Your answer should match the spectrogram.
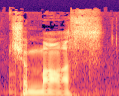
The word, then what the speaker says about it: Chamath: And there is, I believe his name is pronounced Chamath, C-H-A-M-A-T-H. Looks like Chamath.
